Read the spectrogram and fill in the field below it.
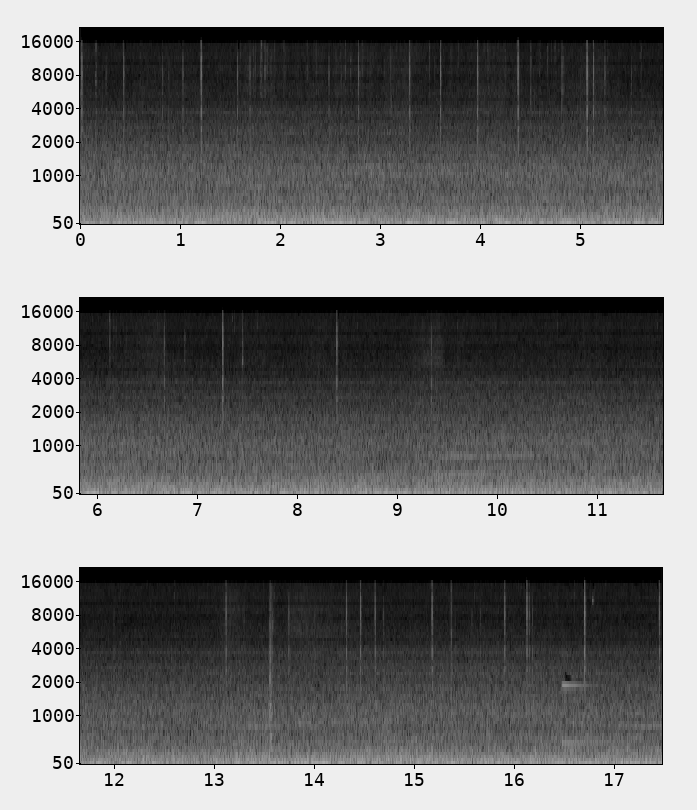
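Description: Tyres roll over asphalt with a low, steady rumble.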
